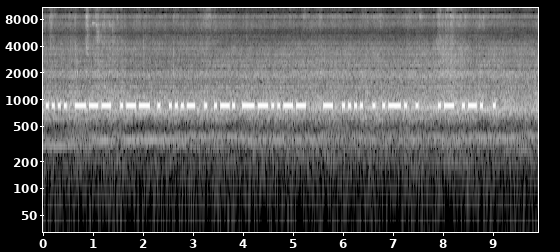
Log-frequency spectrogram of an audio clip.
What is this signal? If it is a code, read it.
Morse code, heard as a keyed tone, hand-sent with a bug key, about 20 wpm, 860 Hz, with the noise inside a subway train. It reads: HOWEVER, THERE ARE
